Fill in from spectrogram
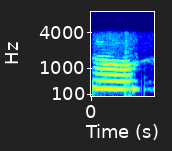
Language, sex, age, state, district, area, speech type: Assamese, female, 18-30, Assam, Udalguri, rural, conversation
